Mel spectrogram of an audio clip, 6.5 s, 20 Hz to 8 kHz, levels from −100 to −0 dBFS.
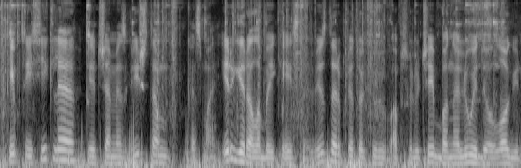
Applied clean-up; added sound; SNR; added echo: none; Cutlery, silverware; 6 dB; none.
